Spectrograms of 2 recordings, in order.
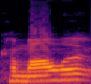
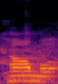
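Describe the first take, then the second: First: Kamala stressed on the middle syllable, ka-MAH-la; name pronunciation. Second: Kamala stressed on the first syllable, KAH-muh-luh; name pronunciation. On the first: Streamer checking a viewer's correction, Kamala with stressed middle syllable. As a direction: say Kamala as kuh-MAH-luh, rising at the end. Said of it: "or is it Kamala?". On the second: Streamer checking a viewer's correction, Kamala with stressed first syllable. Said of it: "It's not Kamala, or is it". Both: Shown as a demonstration.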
